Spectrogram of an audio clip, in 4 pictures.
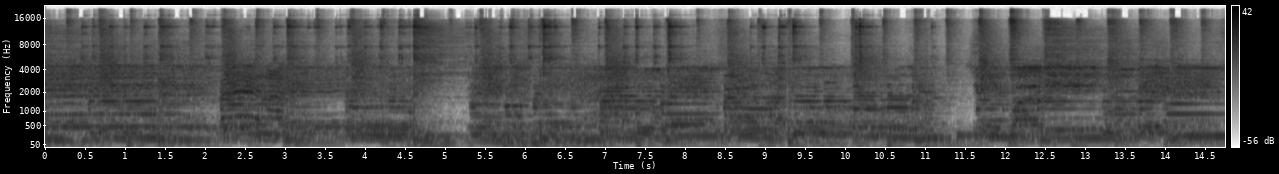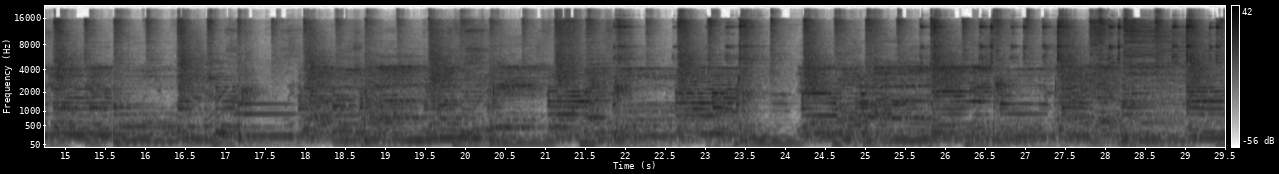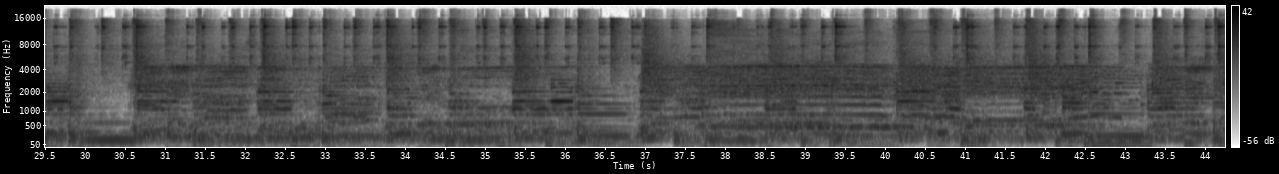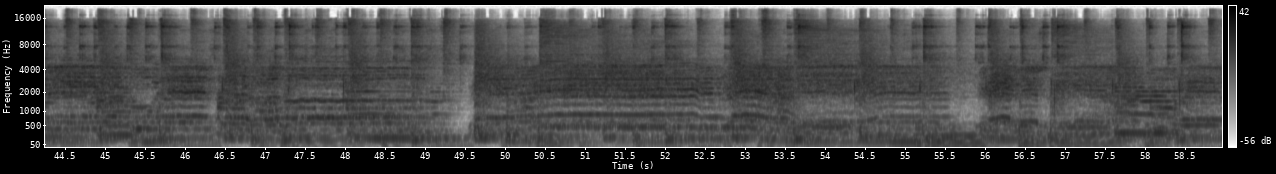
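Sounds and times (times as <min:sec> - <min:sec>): instrumental accompaniment: 0:00.0 - 0:58.9
men's group singing a hymn: 0:00.0 - 0:58.9.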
